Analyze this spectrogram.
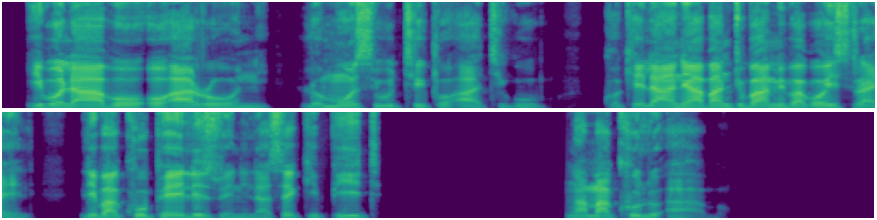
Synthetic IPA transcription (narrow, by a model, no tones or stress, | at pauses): jiβɔlaβɔʔːʔaroni | lɔmosiutʰiǁɔʔatʰiɣuːβɔ | kʰɔkʰɛlaniaβantʼuβamiβaɣoisrajeli | liβakʰupʰɛelizwenilaseɡ̥ʱib̥ʱitʼɛ̥ | ŋamakʰuluʔaːβɔ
